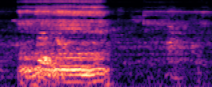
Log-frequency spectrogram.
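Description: One loud, rough, rumbling breath lasting over a second, followed by a softer, quieter breath: a flat-faced dog snoring.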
